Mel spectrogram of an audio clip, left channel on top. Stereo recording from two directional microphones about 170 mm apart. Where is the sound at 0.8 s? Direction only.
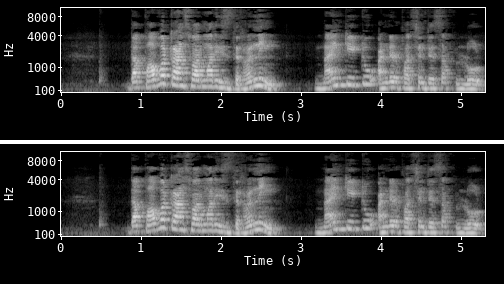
45° left (ahead or behind).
